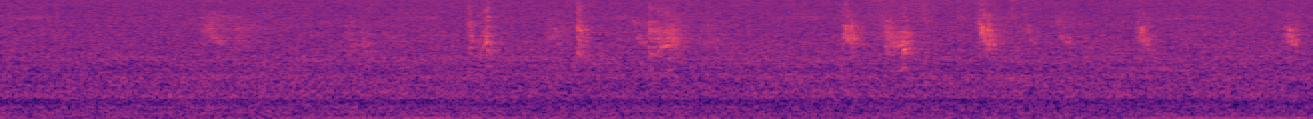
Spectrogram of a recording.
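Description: Small birds chirping: about a dozen short, high chirps scattered through, over a faint low hum that comes and goes.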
